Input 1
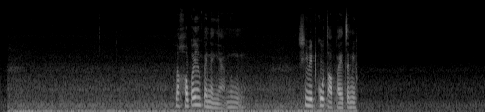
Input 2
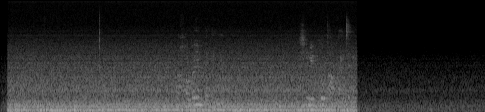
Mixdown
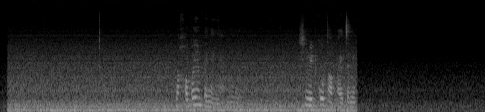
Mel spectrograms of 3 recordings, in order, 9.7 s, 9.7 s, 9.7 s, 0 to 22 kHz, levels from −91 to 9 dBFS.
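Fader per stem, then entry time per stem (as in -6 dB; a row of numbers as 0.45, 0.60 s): -6.5, -5.0 dB; 0.00, 0.00 s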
